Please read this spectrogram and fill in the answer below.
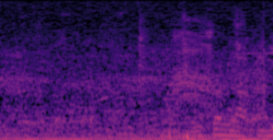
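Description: Near silence, with faint distant voices calling.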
